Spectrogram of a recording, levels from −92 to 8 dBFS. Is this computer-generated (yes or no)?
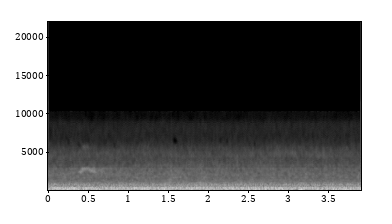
yes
